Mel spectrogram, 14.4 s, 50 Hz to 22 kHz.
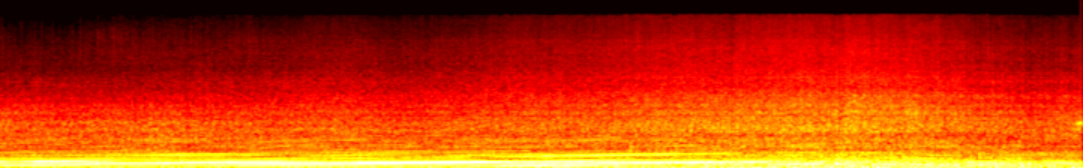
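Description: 2014 Camaro SS 1LE's V8 at full throttle in third gear, heard from inside the cabin, its pitch rising steadily as it pulls from about 3,300 to over 5,600 rpm. About ten seconds in the driver lifts for the next corner and the steady engine note gives way to a rougher, falling sound as the car slows.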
